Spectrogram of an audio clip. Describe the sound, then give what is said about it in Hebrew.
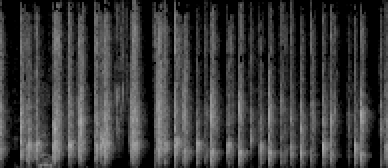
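Several band members, the band's bass players, clap their hands in a quick, irregular burst of sharp slaps, loud, lasting a few seconds without steady rhythm. “נגני הבאס של הלהקה מתבקשים למחוא כפיים.”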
